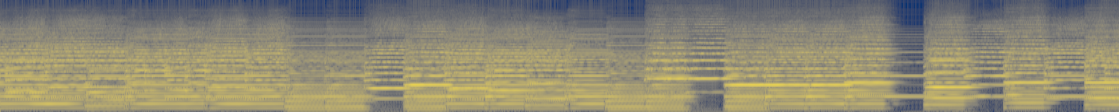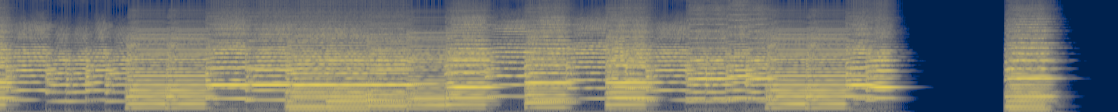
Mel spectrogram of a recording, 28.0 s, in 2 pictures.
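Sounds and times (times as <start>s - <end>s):
pop song backing track without alto sax: 0.0s - 25.4s, 26.6s - 27.4s.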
